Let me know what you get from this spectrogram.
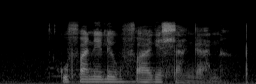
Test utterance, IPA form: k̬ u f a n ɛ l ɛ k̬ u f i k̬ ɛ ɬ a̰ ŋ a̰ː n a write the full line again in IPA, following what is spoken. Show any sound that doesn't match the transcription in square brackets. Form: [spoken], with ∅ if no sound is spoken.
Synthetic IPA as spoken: k̬ u f a n ɛ l ɛ k̬ u f [a] k̬ ɛ ɬ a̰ ŋ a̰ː n a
